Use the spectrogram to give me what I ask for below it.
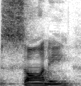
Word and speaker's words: Sahni: I am Sawney i pronounce my last name Sawney like Johnny kind of a weird last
